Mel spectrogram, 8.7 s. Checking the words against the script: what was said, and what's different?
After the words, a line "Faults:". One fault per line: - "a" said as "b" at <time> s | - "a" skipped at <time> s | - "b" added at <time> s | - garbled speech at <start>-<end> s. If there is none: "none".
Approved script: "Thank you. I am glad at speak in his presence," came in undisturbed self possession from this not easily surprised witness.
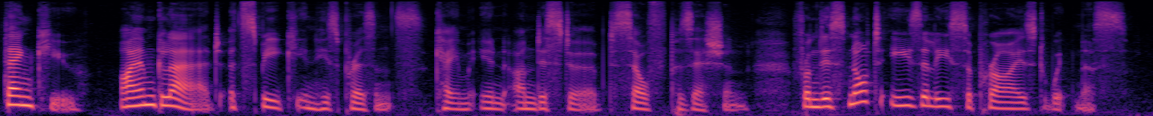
"Thank you. I am glad at speak in his presence," came in undisturbed self possession from this not easily surprised witness.
Faults:
none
